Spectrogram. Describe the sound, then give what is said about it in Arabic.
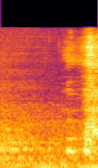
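A single sudden sneeze bursts out at the end, a short sharp hiss-like blast that is louder than the quiet murmur of background voices before it. “يرحمك الله”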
